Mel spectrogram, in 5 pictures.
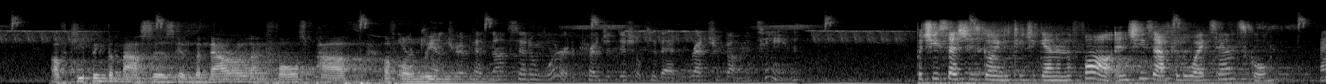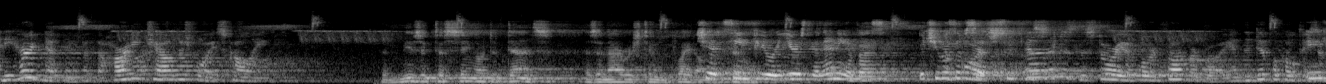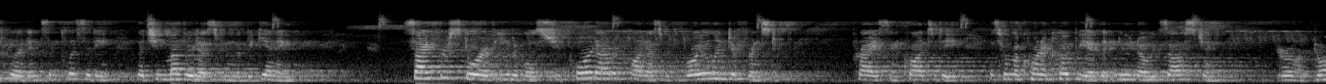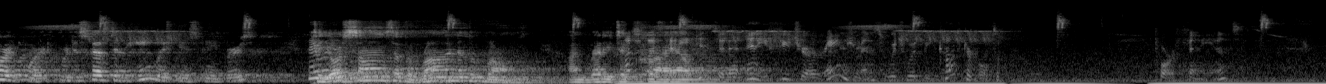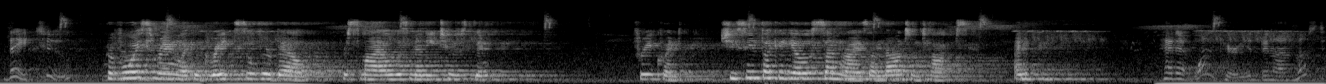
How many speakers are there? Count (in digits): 6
